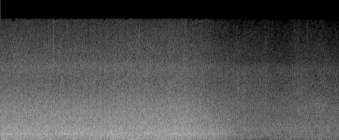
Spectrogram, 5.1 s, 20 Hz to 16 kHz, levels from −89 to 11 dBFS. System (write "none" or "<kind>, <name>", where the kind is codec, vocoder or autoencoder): none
